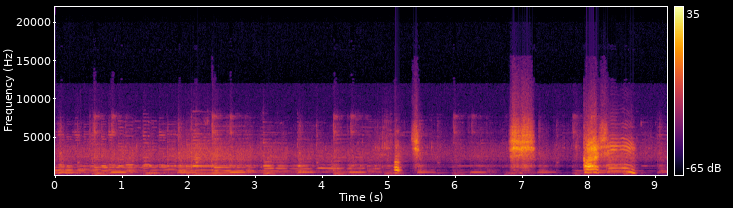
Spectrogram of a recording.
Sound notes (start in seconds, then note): 6.8 calling out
